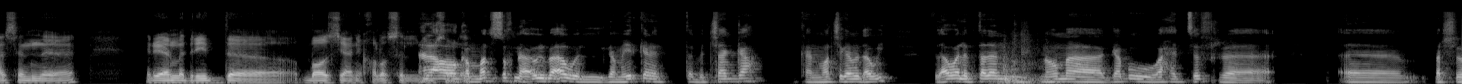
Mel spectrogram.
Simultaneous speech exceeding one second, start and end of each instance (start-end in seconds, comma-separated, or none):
none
